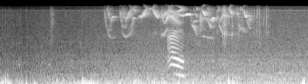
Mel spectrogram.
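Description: Birds singing: a burst of high, quickly sweeping chirps from about two to five and a half seconds in, with one falling call in the middle.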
